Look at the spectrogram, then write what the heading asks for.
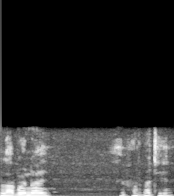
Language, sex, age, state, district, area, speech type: Bodo, male, 60+, Assam, Chirang, rural, spontaneous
